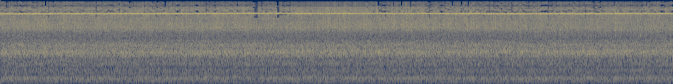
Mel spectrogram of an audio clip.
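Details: JetCentral turboprop turbine on its first test start, with a temporary wrong-size propeller: an even rushing roar under a constant high whistle, no surging or sputtering; it runs smoothly at steady speed.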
